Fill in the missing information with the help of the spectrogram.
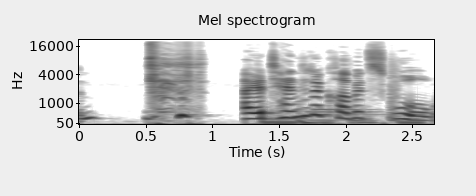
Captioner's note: laughs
